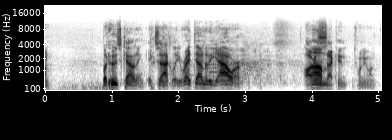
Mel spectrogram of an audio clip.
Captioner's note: laugh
